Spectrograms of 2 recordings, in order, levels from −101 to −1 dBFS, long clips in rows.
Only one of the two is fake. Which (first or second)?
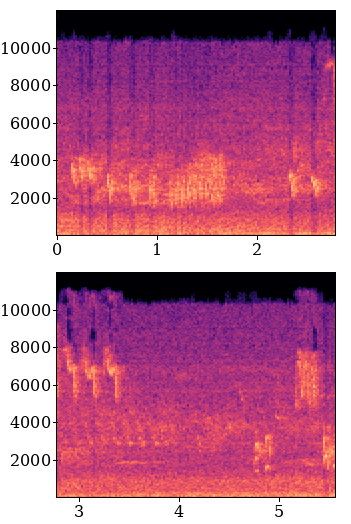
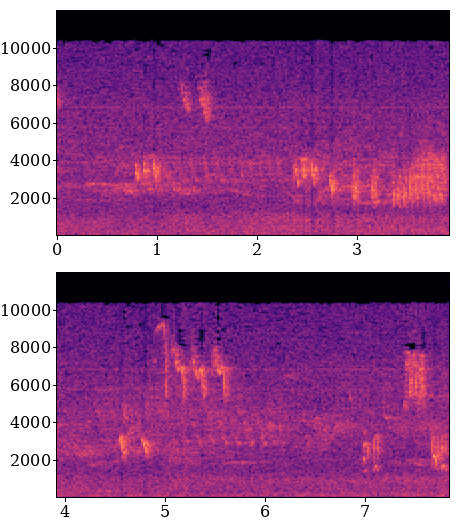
first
